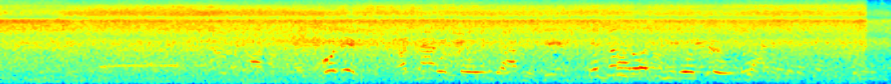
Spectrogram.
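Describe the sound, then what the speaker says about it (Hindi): Tirathgarh waterfall near Jagdalpur in Bastar pours in a steady, loud roaring hiss, with voices and crowd chatter rising faintly over the continuous rush of falling water. "ये जस्ट नीचे से गिरत है संगवारी वाटरफॉल"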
